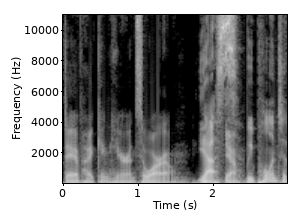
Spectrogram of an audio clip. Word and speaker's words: Saguaro: park is known for, there is a G, but that G is silent. It's like a W. It's like a W. Saguaro is how it's pronounced.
